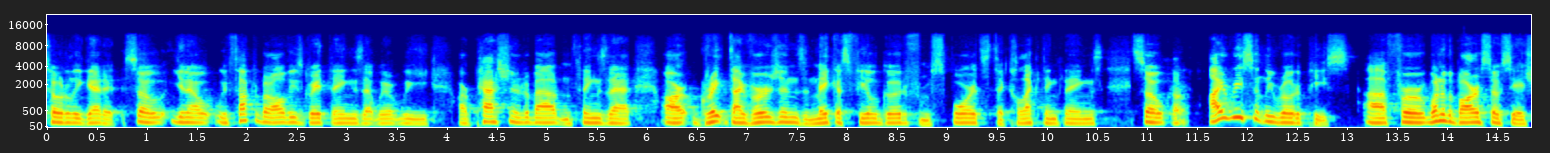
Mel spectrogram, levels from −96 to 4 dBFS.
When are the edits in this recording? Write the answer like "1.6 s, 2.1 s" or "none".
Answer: 10.8 s, 13.1 s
